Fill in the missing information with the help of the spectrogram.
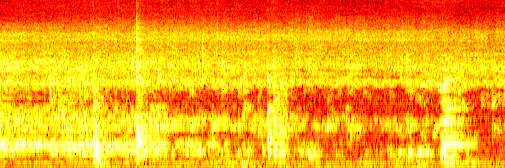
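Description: Malpua batter frying in hot oil in a steel kadai: a steady sizzle. A few sharp clicks of a metal ladle and slotted spoon against the pan, about four times.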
